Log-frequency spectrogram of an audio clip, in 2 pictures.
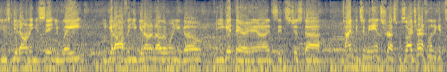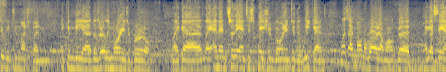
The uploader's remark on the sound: Bear with the background noise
